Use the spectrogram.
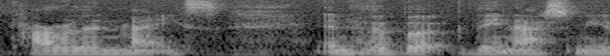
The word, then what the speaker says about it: Caroline Myss: Now, Caroline Myss, it's written Caroline Myss, M-Y-S-S, but my teacher taught me recently it's pronounced Caroline Myss in her book, The Anatomy of Spirit.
